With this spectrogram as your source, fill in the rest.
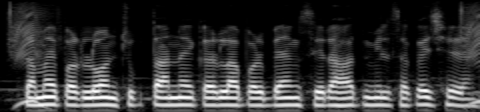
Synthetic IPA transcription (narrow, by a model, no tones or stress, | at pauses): səməjpəɾlont͡ʃukt̪anəjkəɾlapəɾbɛ̃ŋkseɾaɦət̪milsəkɛt͡ʃʰɛ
